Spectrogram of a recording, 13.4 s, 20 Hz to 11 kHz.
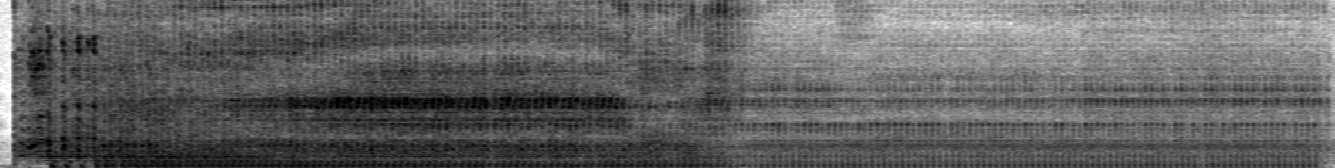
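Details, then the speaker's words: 2022 Kawasaki KX250F cold start after valve adjustment, fuel pump primed first: fires almost instantly, crisp high idle for several seconds, then settles to an even steady beat; normal cold start. "Gonna Bump the throttle or the button to hit the get the fuel pump to Prime there we go do it one more time all right here we go fired up quick let's see"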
